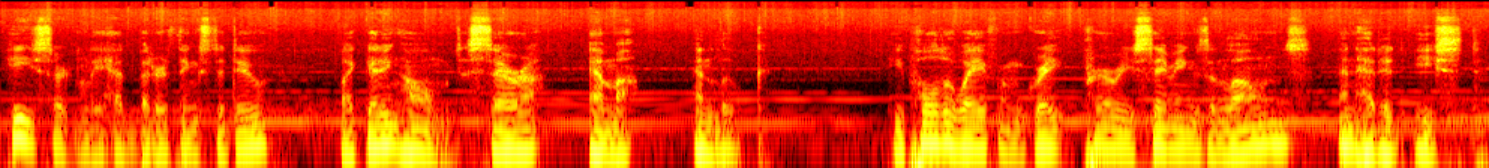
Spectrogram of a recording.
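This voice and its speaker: A man with a husky voice reading his own fiction aloud as a scripted audiobook narration. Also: low voice, normal speed, over music.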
